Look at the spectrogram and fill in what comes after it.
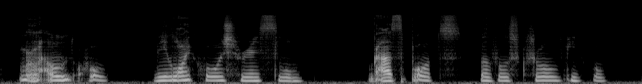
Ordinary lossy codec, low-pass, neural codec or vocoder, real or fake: none; none; autoencoder, 22.05 kHz, a latent of 192 numbers a frame, VITS, trained on many speakers; fake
